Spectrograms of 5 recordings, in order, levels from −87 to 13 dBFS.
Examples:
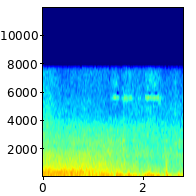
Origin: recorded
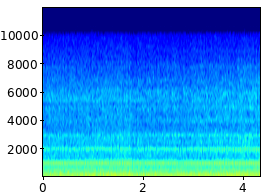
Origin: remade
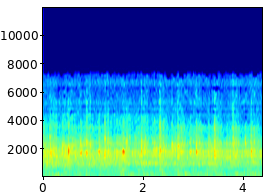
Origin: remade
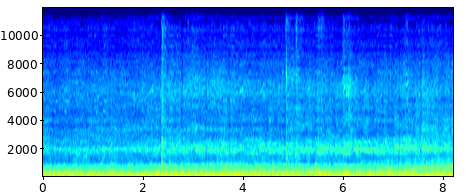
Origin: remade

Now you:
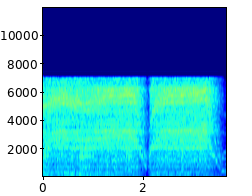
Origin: recorded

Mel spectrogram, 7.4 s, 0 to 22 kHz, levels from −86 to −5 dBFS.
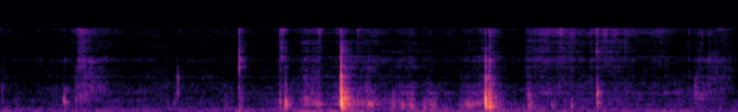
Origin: remade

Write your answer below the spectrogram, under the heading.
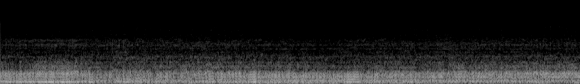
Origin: remade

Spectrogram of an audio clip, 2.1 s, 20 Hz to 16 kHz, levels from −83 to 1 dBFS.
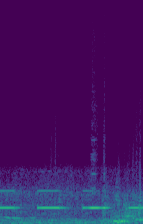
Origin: recorded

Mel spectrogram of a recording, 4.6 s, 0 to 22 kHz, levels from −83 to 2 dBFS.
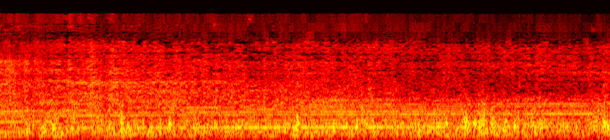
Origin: recorded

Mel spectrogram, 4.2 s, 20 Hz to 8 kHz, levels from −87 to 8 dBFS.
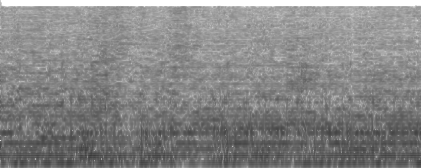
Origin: remade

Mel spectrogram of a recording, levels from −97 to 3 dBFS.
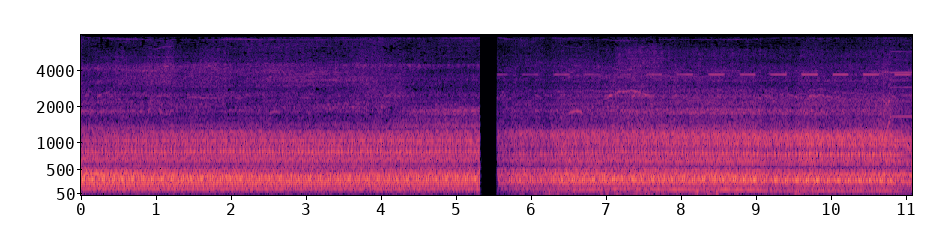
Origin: recorded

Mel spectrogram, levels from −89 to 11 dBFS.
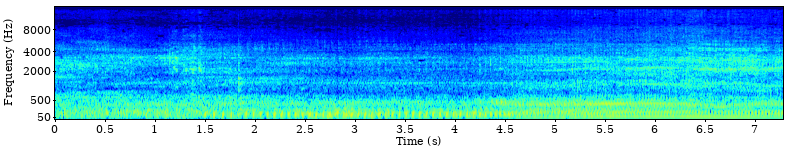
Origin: recorded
